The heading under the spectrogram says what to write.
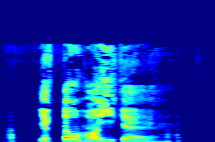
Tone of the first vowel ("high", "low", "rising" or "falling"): low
